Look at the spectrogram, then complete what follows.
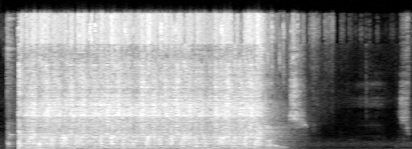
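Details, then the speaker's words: Car with rebuilt flat-top carbs, cranking with no spark: the starter spins evenly about three beats a second without catching. A distributor points fault is suspected; it cranks but won't start. "so the problem is we're not getting spark here spark there all right crank"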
